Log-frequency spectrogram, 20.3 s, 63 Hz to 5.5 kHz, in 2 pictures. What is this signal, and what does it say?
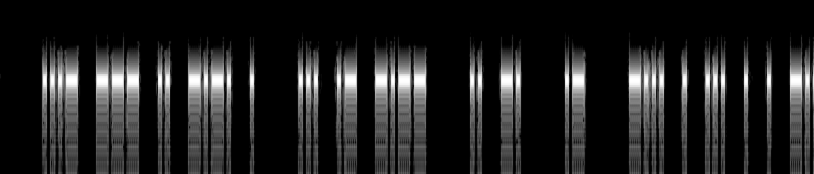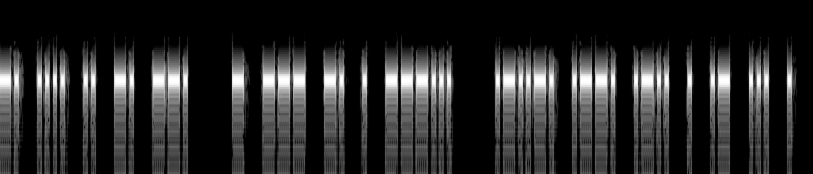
Morse code, heard as a keyed tone, about 25 wpm, spaced as for 20 wpm, 700 Hz. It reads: VOICE SAY IN A BESEECHING TONE: "PLEASE
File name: Pinocchio / Pinocchio ch1 15 25 ik1hge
